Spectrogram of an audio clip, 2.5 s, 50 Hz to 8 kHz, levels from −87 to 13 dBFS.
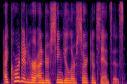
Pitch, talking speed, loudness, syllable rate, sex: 230 Hz, 140 wpm, -17 LUFS, 5.5 syllables/s, female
